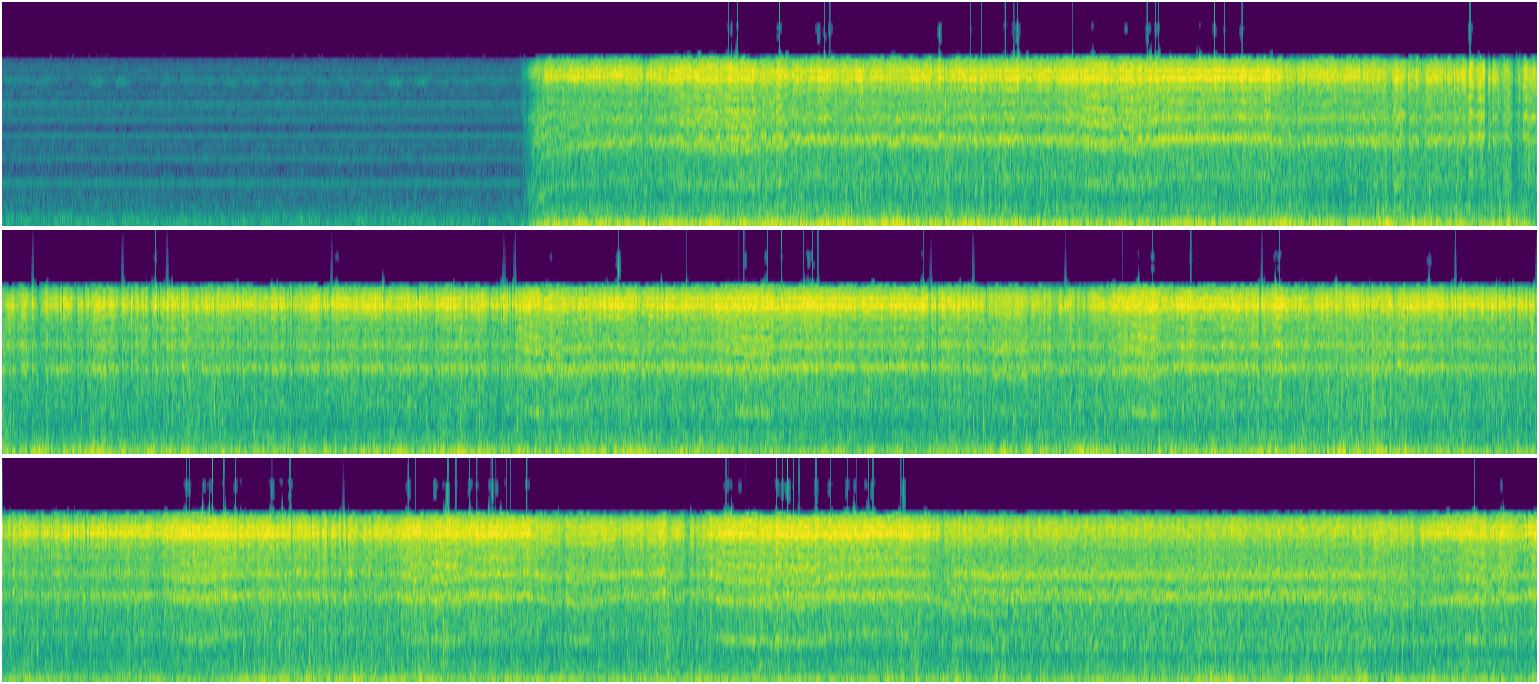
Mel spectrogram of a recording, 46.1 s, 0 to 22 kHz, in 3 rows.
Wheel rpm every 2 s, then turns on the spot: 0, 0, 70, 220, 230, 220, 230, 240, 240, 230, 220, 230, 230, 230, 230, 230, 230, 230, 220, 220, 190, 190, 210.
none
